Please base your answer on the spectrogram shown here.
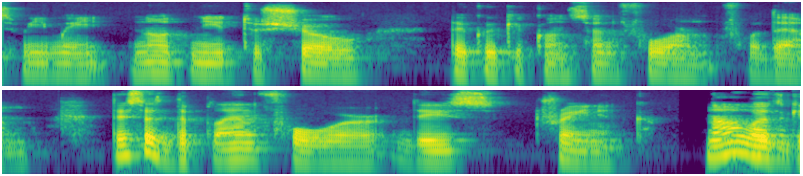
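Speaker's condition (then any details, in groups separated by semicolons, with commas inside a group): No condition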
